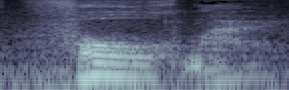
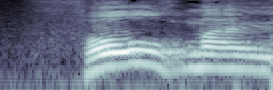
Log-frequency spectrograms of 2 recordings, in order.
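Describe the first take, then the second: First: Hushed, far-off call of Christ; soft call. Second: Ringing, raised call of Christ; loud call. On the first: Preacher voicing Christ's call to the hesitant sinner, hushed and soft. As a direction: let it fall quiet like a distant voice. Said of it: "En hij roept mij". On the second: Preacher voicing Christ's command to follow, called out loud. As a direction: call it out boldly to the hall. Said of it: "roept hij". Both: Retold or imitated.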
